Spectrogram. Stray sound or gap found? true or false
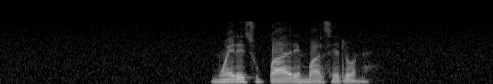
false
